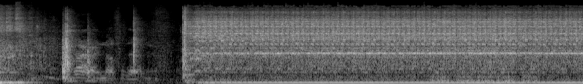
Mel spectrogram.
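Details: 1997 Polaris Indy Classic snowmobile, barn find with new hoses and new gas: starter spins engine at steady whirr about four pulses a second, never catches; no fuel getting through.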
